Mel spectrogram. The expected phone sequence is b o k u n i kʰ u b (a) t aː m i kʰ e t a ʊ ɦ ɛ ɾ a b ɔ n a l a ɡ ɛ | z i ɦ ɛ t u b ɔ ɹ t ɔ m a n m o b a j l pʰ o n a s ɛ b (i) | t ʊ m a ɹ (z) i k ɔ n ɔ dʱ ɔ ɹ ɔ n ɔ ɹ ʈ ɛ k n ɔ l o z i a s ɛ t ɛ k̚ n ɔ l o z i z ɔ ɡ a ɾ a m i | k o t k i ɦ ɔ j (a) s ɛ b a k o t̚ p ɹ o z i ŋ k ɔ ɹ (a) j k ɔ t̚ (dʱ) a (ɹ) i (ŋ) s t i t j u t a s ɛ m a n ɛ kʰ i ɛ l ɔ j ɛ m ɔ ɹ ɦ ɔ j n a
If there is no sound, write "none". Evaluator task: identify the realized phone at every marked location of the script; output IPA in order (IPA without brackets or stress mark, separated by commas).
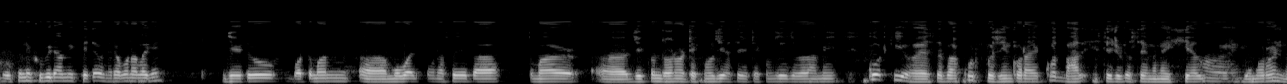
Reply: i, a, z, a, a, bʱ, l, n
